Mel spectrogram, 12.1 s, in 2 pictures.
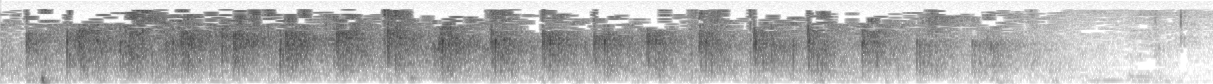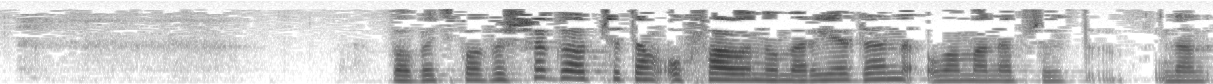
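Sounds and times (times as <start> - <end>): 
audience applause: 0.0 - 5.3
speech: 8.0 - 12.1.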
